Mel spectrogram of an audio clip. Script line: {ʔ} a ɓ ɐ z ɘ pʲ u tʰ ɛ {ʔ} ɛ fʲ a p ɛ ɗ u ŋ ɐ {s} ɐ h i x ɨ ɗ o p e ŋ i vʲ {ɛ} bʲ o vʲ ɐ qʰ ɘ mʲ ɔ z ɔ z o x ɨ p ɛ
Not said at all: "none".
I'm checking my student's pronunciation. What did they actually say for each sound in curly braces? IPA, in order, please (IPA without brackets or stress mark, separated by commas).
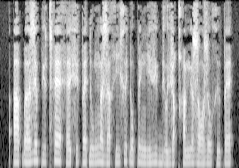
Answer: ʔ, h, z, ɨ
